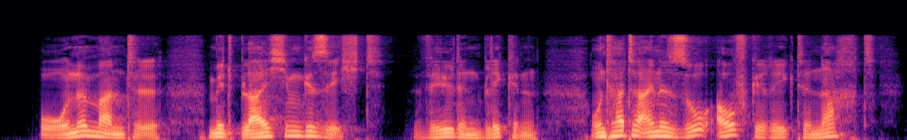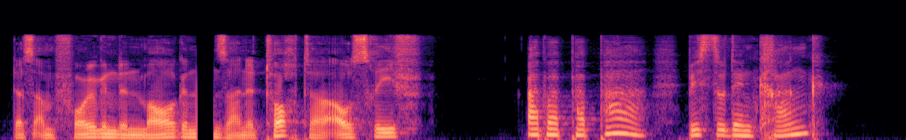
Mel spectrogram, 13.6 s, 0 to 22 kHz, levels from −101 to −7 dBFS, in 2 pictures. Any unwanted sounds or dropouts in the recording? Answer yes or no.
yes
